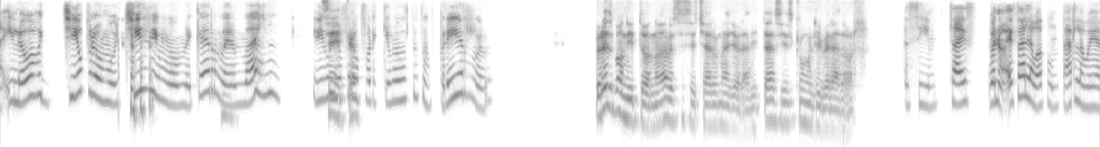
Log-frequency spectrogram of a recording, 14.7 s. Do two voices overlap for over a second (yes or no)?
no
